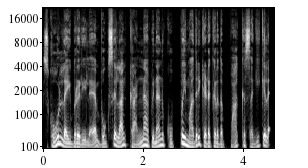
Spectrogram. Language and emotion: Tamil, disgusted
